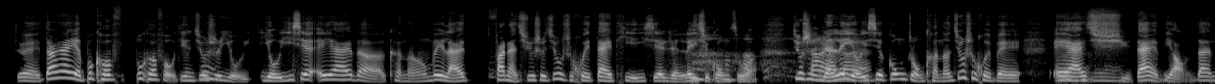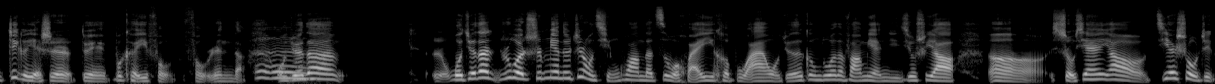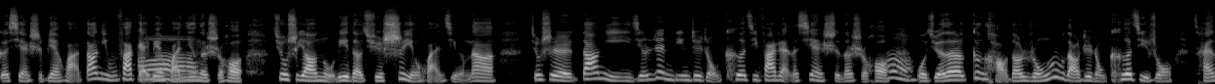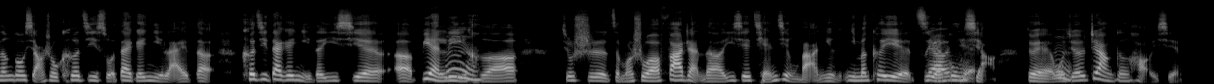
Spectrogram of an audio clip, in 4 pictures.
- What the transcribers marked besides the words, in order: laugh
- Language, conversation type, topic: Chinese, podcast, 你如何处理自我怀疑和不安？
- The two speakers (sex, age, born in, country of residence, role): female, 20-24, China, United States, host; female, 40-44, United States, United States, guest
